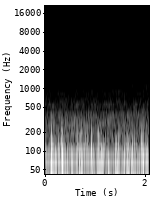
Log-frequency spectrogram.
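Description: Low steady rumble with several soft, dull thumps scattered through it.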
